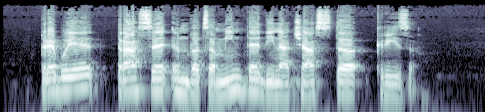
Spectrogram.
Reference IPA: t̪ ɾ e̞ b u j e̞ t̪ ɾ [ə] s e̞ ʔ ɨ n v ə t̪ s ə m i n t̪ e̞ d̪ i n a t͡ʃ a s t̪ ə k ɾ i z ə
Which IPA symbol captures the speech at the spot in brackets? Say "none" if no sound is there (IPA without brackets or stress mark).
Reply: a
